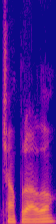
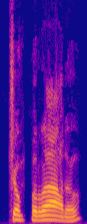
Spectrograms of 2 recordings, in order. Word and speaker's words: champurrado: I think it's pronounced like champurrado. I just can't roll my R's, so it's kind of I fuck it up every time.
